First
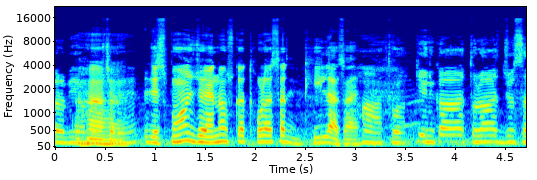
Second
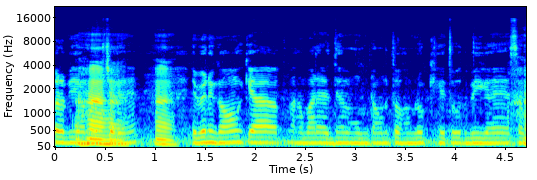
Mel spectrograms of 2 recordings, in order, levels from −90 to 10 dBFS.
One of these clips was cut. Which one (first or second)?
first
